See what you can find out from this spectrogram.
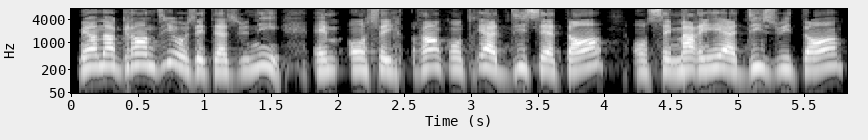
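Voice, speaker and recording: A man's voice: high-pitched, normal speed, fairly bright tone, no echo, clean studio sound. A man in his fifties from Missouri, a pastor, preaching a sermon in an earnest way and often saying amen. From Missouri, United States.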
